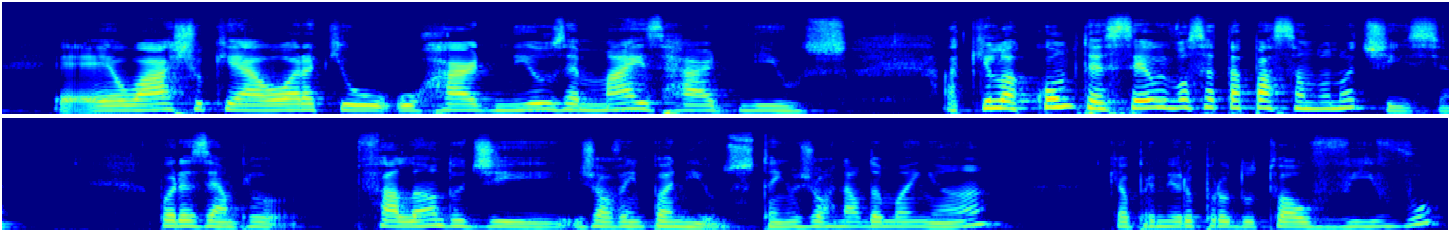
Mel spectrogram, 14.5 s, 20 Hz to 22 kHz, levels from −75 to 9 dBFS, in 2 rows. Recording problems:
none

